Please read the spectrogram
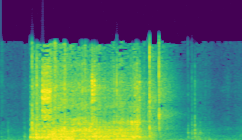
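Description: The plastic handle of a selfie-stick tripod being twisted in the hands, giving a rattling grind for about a second from a short way in, followed by a few small clicks.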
